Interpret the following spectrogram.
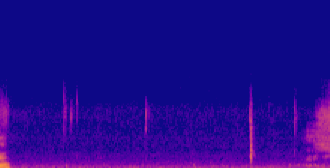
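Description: Near silence broken by a few faint computer-mouse clicks, the loudest one a little before the end.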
